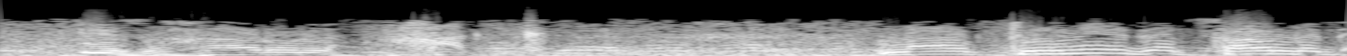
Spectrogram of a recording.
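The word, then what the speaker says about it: Izhar ul Haq: out in Latin script i z h a r u l h a k k isar hak now to me that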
